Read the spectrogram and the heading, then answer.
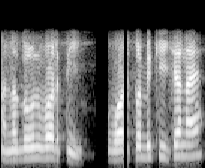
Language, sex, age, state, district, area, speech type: Marathi, male, 18-30, Maharashtra, Nagpur, urban, conversation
